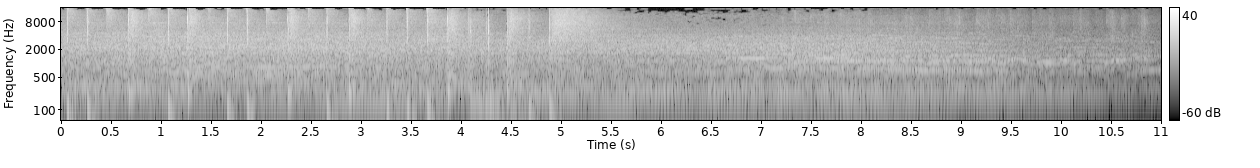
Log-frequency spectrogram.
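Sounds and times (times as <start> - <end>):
drum hits: 0.0 - 5.3
distorted electric guitar chord ringing: 0.0 - 8.4.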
